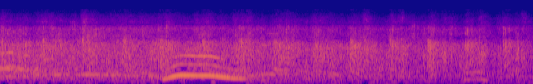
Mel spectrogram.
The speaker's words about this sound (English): All we've given them so far is a very depressing conversation, and they're still applauding, so that's good.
